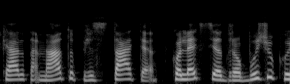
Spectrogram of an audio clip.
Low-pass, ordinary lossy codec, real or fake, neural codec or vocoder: 7.2 kHz; Opus, 32 kbps; fake; codec, 16 kHz, 2 kbps, FunCodec, trained on Chinese and English, 25 frames a second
